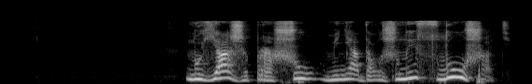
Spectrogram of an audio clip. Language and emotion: Russian, angry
